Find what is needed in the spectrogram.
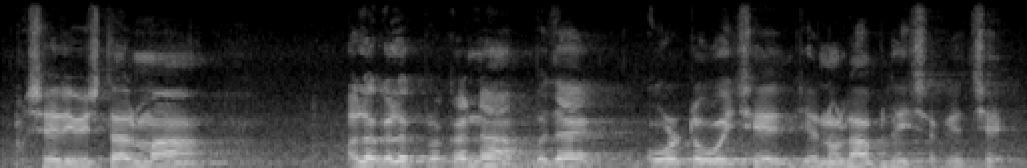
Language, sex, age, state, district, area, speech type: Gujarati, male, 18-30, Gujarat, Morbi, urban, spontaneous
